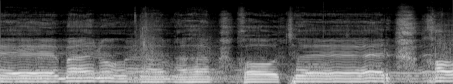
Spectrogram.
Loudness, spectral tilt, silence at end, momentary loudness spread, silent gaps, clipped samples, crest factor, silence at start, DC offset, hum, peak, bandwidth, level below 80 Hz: -11 LUFS; -7.5 dB/octave; 0 s; 5 LU; none; under 0.1%; 10 dB; 0 s; under 0.1%; none; 0 dBFS; 13.5 kHz; -38 dBFS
